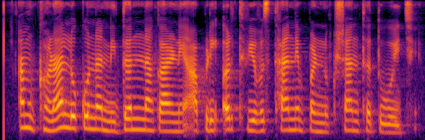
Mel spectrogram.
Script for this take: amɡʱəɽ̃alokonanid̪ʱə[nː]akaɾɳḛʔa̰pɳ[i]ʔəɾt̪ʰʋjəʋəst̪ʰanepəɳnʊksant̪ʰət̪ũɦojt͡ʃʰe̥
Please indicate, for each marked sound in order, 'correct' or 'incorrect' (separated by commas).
correct, correct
